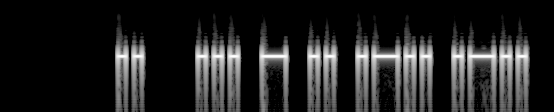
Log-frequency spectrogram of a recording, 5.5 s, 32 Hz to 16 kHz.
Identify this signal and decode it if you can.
Morse code, heard as a keyed tone, about 15 wpm, 700 Hz. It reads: I STILL
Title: Sentences from Top 1000 Words - Review Part 1 - 15wpm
